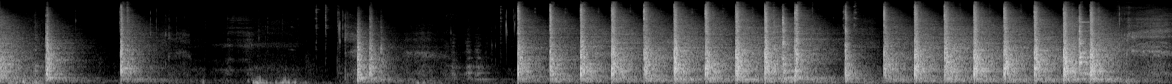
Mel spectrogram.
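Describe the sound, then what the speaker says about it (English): Sharp metallic chipping hammer strikes on a 1937 Lincoln Zephyr's metal, a few scattered blows at first, then a fast steady run of loud, ringing hits. "what I found was this chipping hammer, slag hammer"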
